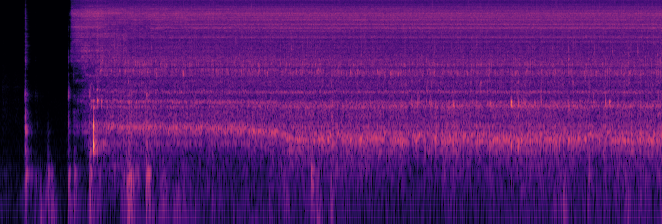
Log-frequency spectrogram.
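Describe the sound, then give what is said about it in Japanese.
Running water flows steadily while hair is shampooed at a salon. After a couple of faint taps, it becomes an even, continuous hiss that lasts to the end. “まずはシャンプーいたしますね。”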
